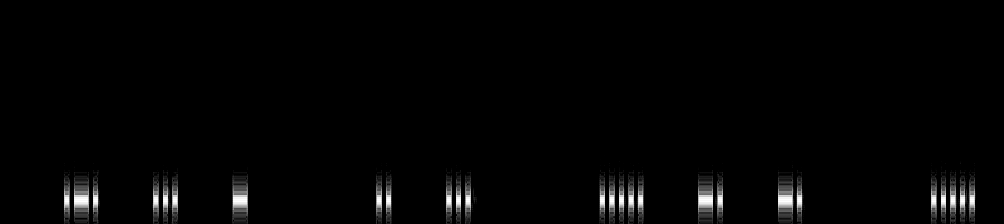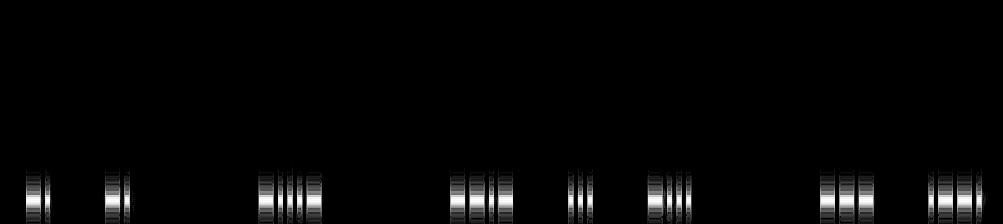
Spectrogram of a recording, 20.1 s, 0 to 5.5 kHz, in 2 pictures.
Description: Morse code, heard as a keyed tone, about 25 wpm, spaced as for 12 wpm, 600 Hz. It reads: RST IS 5NN 5NN <BT> QSB OP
